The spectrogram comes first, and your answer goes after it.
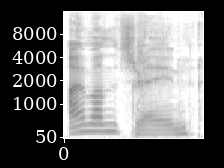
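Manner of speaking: slow low dopey troll voice. Pretend. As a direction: drone it like a dim troll. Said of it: "I'm gonna do the troll voice".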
